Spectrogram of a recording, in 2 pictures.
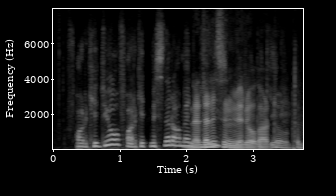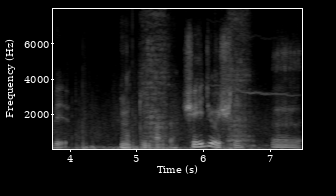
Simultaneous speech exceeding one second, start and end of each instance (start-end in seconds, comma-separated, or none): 2.0-3.4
